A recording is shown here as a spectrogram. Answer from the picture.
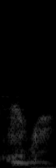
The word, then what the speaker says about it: Aouar: And as our wonderful Lyon correspondent Tarek Amir has pointed out, if you just listen to, is it Technotronic? That's how you pronounce Aouar.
